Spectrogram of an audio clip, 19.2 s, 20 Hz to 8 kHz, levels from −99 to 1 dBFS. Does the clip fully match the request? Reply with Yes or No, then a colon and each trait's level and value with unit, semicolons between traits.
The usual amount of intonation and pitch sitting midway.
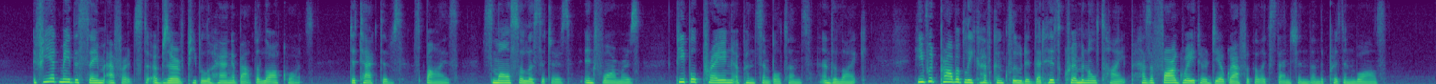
Yes: average, 3.1 semitones; medium, 180 Hz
